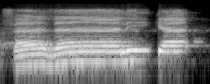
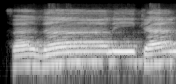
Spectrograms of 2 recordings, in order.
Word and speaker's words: فَذَلِكَ: Ayat yang kedua, fadzalika, fa, pastikan ketika kita menemukan huruf fa keluarkan anginnya, nafasnya. Fa, fadzalika alladzi yad'ul yatim. Dan cara pelafalannya jangan terlalu menekan, jangan fadzalika alladzi, jangan ditekan-tekan seperti itu, tapi rileks saja.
